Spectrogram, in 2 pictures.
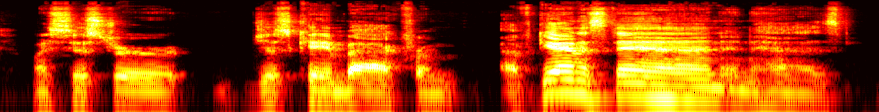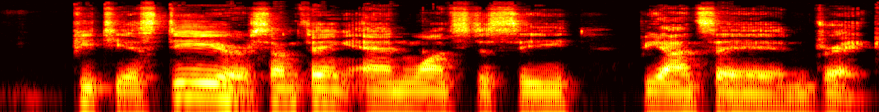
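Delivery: ordinary talk, nothing marked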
